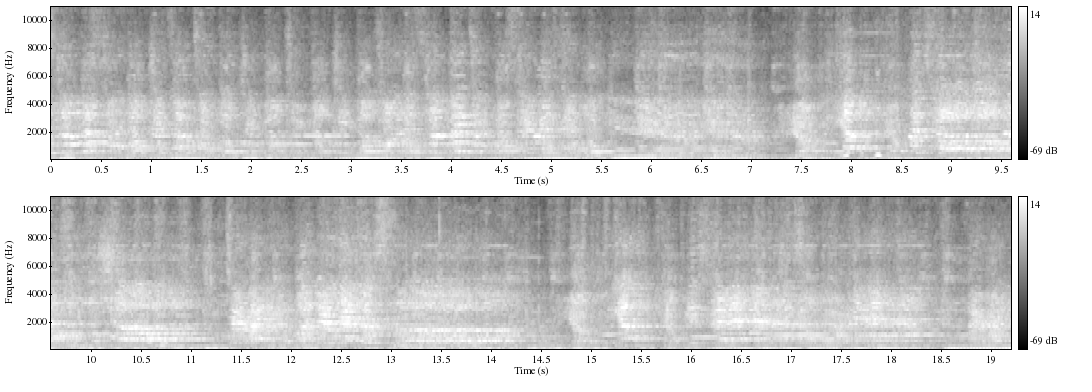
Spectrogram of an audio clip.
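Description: Mixed choir of male and female voices singing a Christmas song in harmony, over a steady low bass note.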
